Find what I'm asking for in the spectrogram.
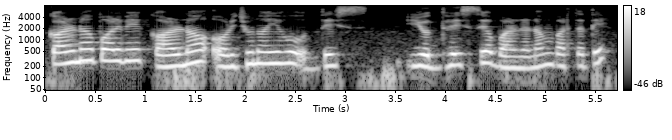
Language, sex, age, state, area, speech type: Sanskrit, female, 18-30, Tripura, rural, spontaneous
